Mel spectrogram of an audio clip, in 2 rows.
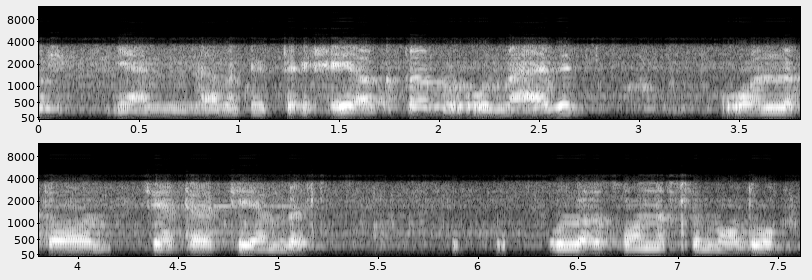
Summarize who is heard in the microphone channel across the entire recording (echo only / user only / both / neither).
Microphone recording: echo only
